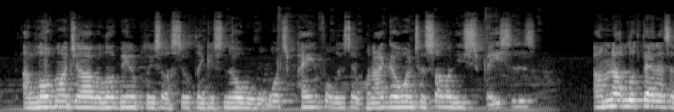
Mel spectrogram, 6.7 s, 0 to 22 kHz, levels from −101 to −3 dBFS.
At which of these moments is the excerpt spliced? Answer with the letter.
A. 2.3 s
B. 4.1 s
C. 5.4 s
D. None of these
C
